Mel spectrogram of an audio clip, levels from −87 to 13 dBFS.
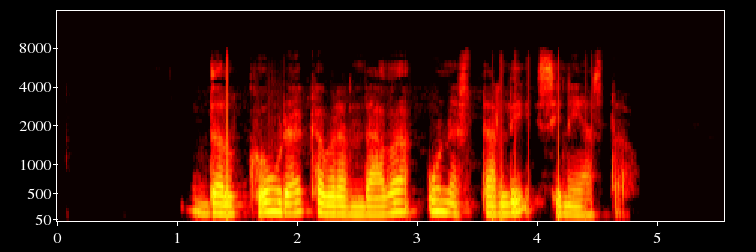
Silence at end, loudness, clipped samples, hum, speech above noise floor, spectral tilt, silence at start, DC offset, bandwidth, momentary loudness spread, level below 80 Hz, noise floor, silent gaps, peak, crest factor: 0.9 s; -18 LUFS; under 0.1%; none; over 73 dB; -8 dB/octave; 1.1 s; under 0.1%; 7.4 kHz; 11 LU; -50 dBFS; under -90 dBFS; none; -2 dBFS; 18 dB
